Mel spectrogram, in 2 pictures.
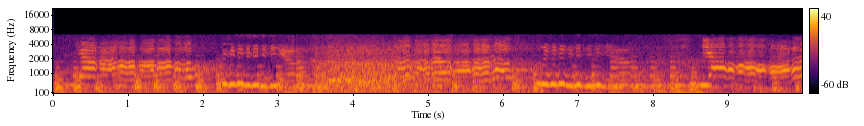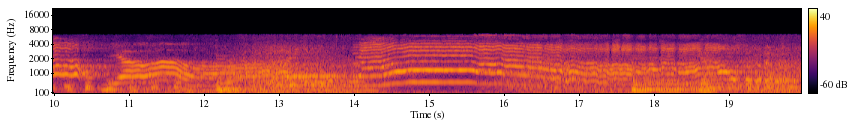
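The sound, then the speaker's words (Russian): Sopranos Ann Murray and Felicity Lott sing Gioachino Rossini's famous comic cat duet, trading sliding, meow-like phrases that imitate cats, sustained and loud with vibrato throughout, backed by steady accompaniment. “Видимо, однажды, мартовской ночью, кошачий концерт не давал уснуть Джакомо Россини, и он сочинил знаменитый кошачий дуэт. Слушаем его в блистательном исполнении двух прославленных сопрано – Энн Мюррей и Фелисити Лот.”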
